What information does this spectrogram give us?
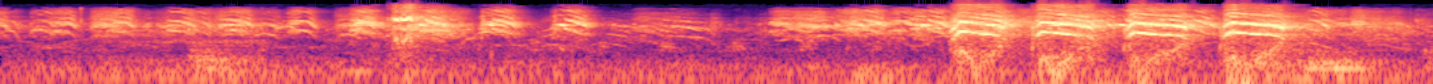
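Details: Rose-ringed parakeet, the green Indian ringed form, whose calls are said to spur other parakeets toward singing and mating; dense grating squawks run together, swelling into louder slurred screeches near the end.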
